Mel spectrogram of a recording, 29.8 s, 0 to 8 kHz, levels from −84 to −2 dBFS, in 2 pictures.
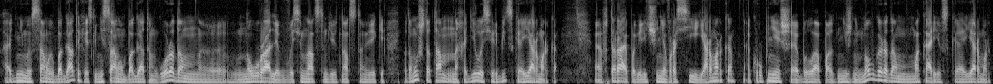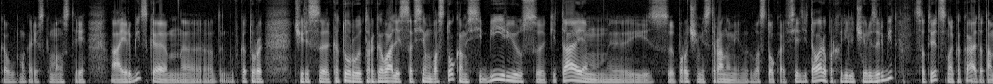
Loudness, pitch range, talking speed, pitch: -27 LUFS, 85-110 Hz, 125 wpm, 95 Hz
